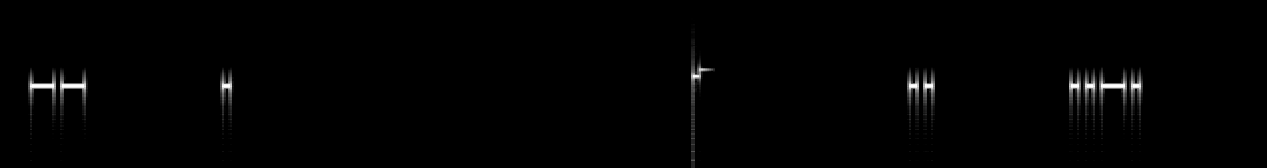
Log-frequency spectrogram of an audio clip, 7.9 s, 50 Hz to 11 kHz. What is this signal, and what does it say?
Morse code, heard as a keyed tone, about 25 wpm, spaced as for 9 wpm, 700 Hz. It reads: ME IF
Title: 6x Character Spacing - Top 200 Words - 25wpm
